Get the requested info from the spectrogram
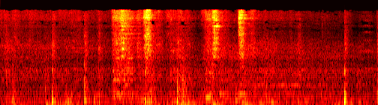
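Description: Northern passenger train pulling slowly out along the platform. Its wheels knock and click irregularly over rail joints and points, with a low running rumble and a faint wheel squeal.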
